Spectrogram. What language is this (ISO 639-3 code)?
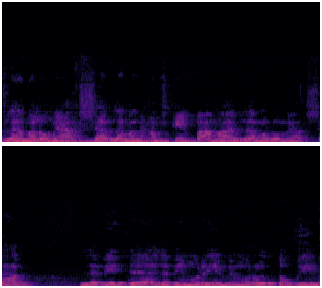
heb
